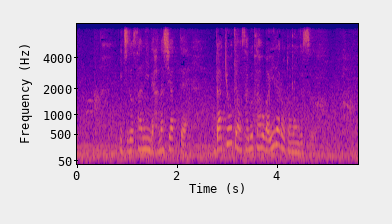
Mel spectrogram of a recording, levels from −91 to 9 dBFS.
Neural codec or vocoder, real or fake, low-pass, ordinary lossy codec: none; real; 7.2 kHz; none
